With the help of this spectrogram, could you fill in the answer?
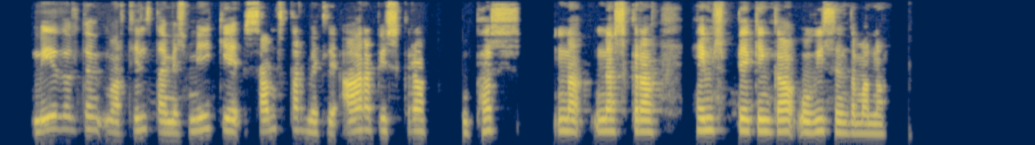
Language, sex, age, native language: Icelandic, female, 50-59, Icelandic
